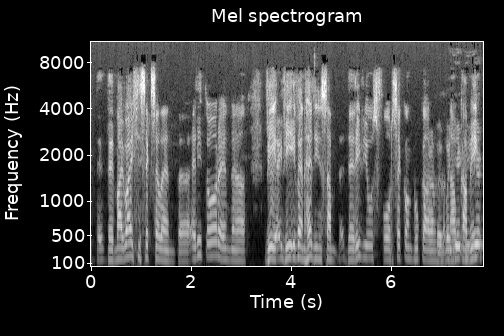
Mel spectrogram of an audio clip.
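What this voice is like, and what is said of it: Non-native English accent. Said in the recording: “Your accent is not bad, you know.”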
